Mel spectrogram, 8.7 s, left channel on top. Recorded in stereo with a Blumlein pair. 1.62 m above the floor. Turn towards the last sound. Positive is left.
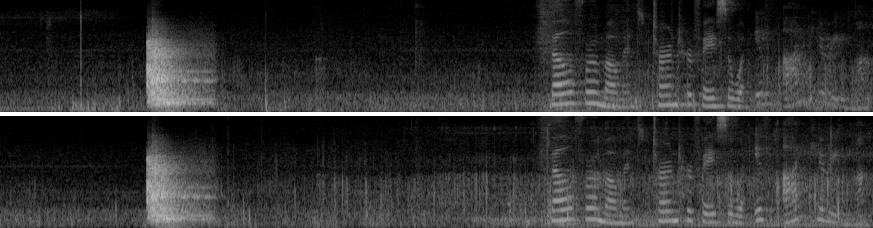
turn(degrees=-65)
